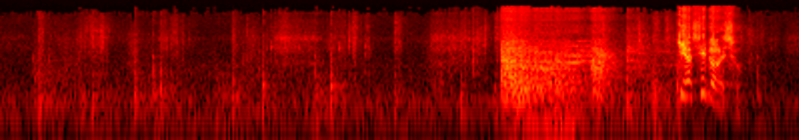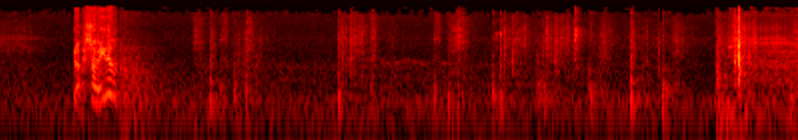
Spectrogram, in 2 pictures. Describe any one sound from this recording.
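Footsteps creak slowly on wooden floorboards.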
